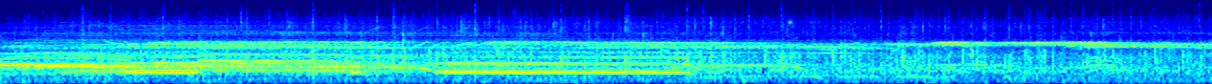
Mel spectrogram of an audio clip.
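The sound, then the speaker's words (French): A crowd at a street demonstration against pension reform applauds and cheers in a dense, steady wash of clapping that stays loud throughout. “Aujourd'hui, elles sont là et on peut les applaudir.”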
